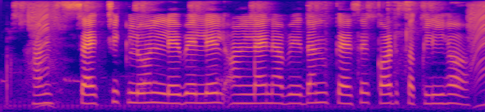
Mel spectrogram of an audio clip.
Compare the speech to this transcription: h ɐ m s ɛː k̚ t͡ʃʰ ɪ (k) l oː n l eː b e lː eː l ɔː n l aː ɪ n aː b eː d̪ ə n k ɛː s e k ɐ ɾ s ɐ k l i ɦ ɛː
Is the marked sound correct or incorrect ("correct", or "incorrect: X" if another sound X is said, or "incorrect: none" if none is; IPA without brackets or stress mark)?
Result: correct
